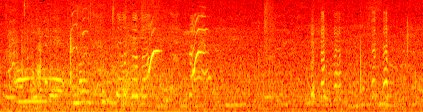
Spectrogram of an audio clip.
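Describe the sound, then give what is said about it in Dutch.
A busy zoo ambience at Wildlands zoo in Emmen: crowd chatter from visitors under a steady wash of noise, with scattered bleats, bird-like calls and short animal cries popping up every second or so. “Voor deze aflevering bezoeken we Wildlands in Emmen, een dierentuin in lockdown. Waar het normaal ongeveer zo klinkt.”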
